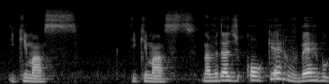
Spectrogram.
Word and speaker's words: ikimasu: Ikimasu. Esse u não é pronunciado como u. Ele some, ele deixa lá, fica só, assim, sutilmente a ideia de que um dia ele esteve ali. Ele é escrito, mas a gente não pronuncia.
